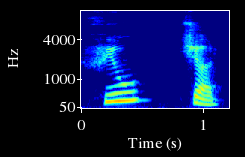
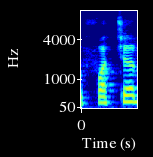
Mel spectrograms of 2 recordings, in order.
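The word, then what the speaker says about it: future: बनाता है एक बेहतर फ्यूचर, TURE को चर पढ़ते हैं, तो फचर नहीं पढ़ना है, जैसे FU को फॉर पढ़ते हैं, फ्यूचर, फ्यूचर का मतलब भविष्य, यानी कि एक बेहतर भविष्य बनाता है।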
